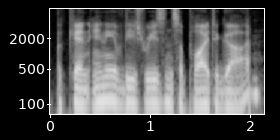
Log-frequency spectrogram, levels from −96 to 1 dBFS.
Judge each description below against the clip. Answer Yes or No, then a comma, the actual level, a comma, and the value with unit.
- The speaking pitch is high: No, low, 105 Hz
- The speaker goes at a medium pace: No, fast, 250 wpm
